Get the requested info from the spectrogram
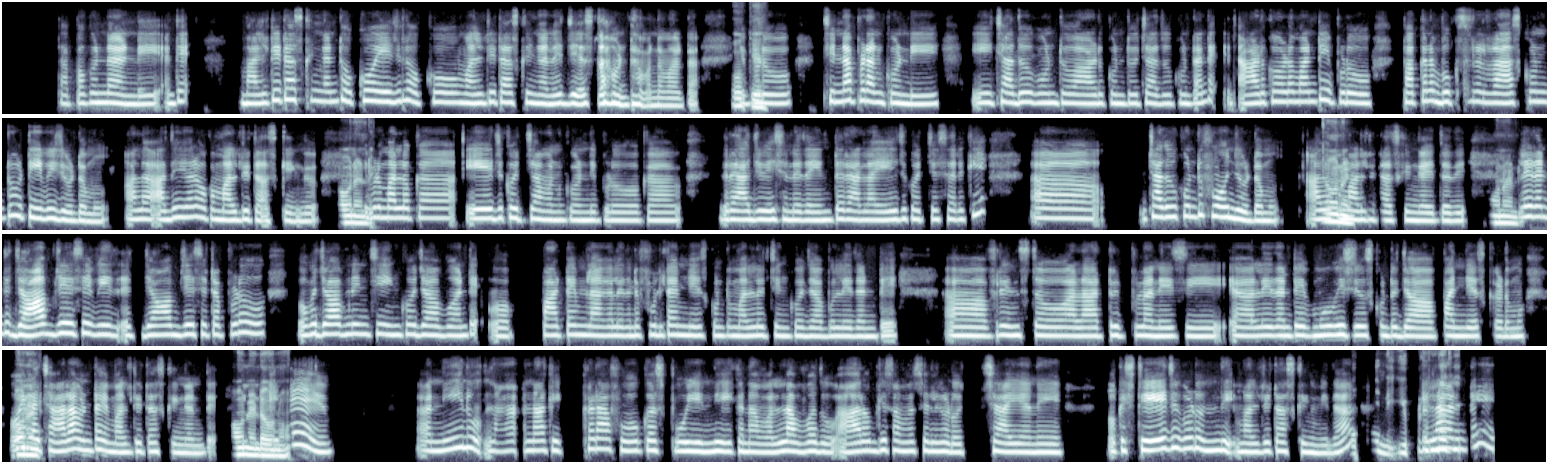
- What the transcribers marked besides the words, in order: in English: "మల్టీటాస్కింగ్"; in English: "ఏజ్‌లో"; in English: "మల్టీటాస్కింగ్"; laughing while speaking: "జేస్తా ఉంటాం అనమాట"; other background noise; in English: "బుక్స్‌లో"; in English: "మల్టీటాస్కింగ్"; tapping; in English: "గ్రాడ్యుయేషన్"; in English: "మల్టీటాస్కింగ్"; in English: "జాబ్"; in English: "జాబ్"; in English: "జాబ్"; in English: "జాబ్"; in English: "పార్ట్ టైమ్‌లాగా"; in English: "ఫుల్ టైమ్"; in English: "జాబ్"; in English: "ఫ్రెండ్స్‌తో"; in English: "మూవీస్"; in English: "జాబ్"; in English: "మల్టీటాస్కింగ్"; in English: "ఫోకస్"; in English: "స్టేజ్"; in English: "మల్టీటాస్కింగ్"
- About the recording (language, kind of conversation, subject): Telugu, podcast, మల్టీటాస్కింగ్ చేయడం మానేసి మీరు ఏకాగ్రతగా పని చేయడం ఎలా అలవాటు చేసుకున్నారు?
